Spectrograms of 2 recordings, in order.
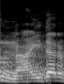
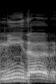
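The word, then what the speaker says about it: neither: नीदर जो है American accent है, नीदर अमेरिकन प्रोनाउंसिएशन है नीदर, ब्रिटिश प्रोनाउंसिएशन है नाइदर। हम लोग ब्रिटिश इंग्लिश को फॉलो करते हैं, सो we call it नाइदर, ठीक है। बट इफ you want then you can call it नीदर also.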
